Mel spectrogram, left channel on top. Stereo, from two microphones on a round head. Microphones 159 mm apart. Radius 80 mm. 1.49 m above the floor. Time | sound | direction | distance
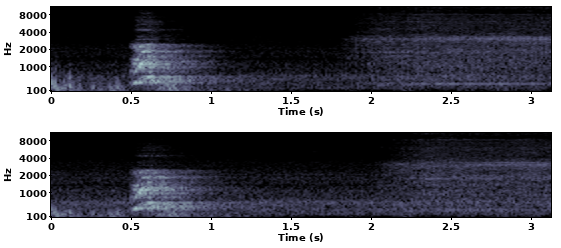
0.5 | a dog barking | 60° left (ahead or behind) | 4.5 m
